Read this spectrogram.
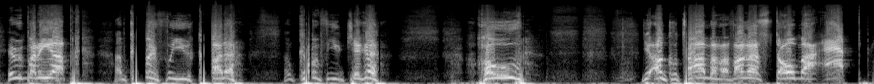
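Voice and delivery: high, loud yelling rant; mock tirade. Imitating [name] yelling at [name] on air, high loud rant. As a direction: bellow threats like a radio host gone mad. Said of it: "dropping bombs and saying".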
